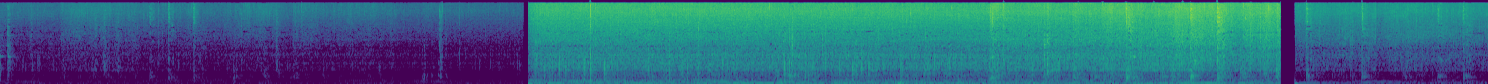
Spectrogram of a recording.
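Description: Oil sizzling in a wok as algae and vegetables fry, with a metal slotted spoon stirring and scraping the pan. The first ten seconds are nearly silent with a few faint clicks. Then a loud steady sizzle starts abruptly, and the scrapes grow louder and more frequent before it cuts off. A quieter sizzle with stirring clicks follows.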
